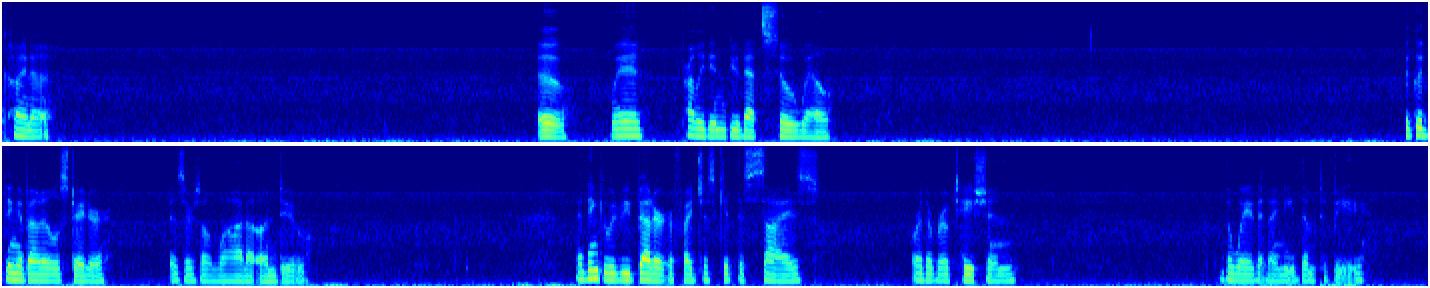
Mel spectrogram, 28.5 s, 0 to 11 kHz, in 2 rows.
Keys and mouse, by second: 0.5 click, 13.6 super+z, 14.6 super+z, 15.7 super+z, 17.3 super+z, 18.8 click, 26.2 click.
